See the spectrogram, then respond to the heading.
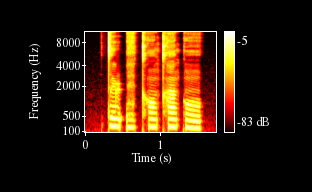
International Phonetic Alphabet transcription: t ɛ ɭ ʔ ɛ̤ kʰ ɔ̃ kʰ ã k õ

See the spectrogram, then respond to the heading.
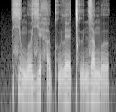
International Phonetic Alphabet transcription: sʲ ɤ˥˩ ŋʷ ɤː˧ zʲ ɛ˥˩ h a˩˥ kʷʼ ɯ˩˥ l ɛː˧ ǀʰ ɯ˩˥ n z a˥ ŋʷ ɤ˧

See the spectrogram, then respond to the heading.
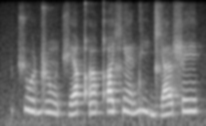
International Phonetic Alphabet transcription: t͡ʃ u˥˧ ɖ͡ʐ ũ˧˩ t͡ʃ ɛ˩˧ qʼ ũ˧ qʼ ʌ˥ ɕ ɛ̃˥˧ d i˥˧ d͡ʑ a˩˧ ʂ e˥

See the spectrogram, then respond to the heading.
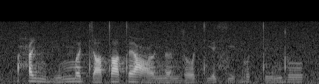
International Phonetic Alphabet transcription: ħ i˥ m b i˧˩˧ mː ə˥ tʲ ɛ˩˧ tˤ e˥ t ɛ˥ ʕ ɵ˩˧ n ə˧˩˧ n z o˩˧ tʲ ɛ˩˧ sʲ e˩˧ ɡ u˥ tː i˩˧ n d u˥

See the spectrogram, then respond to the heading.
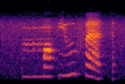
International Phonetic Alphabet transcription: mː ɑ̃ f j ɯ f æ k

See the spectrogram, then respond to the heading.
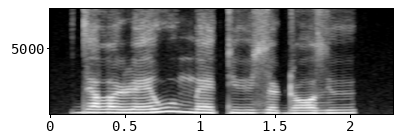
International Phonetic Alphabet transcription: d ɛ lˠ œ ɭ ɛ w u m ɛ t y z œ ɖ ɔ z ʉ

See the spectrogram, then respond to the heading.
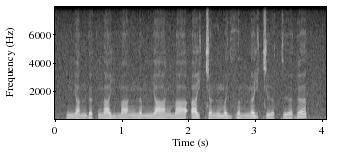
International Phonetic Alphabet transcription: ɲ a˨˩˦ n ɗ ə˨˩ k̚ n a˨˩ j m a˨˩˨ ŋ n ə˨˩˨ m ɲ aː˨˩ ŋ m aː˨˩ ʔ a˧ j c ə˨˩˦ ŋ m ə˨˩˨ j v ə˨˩ m n ə˧ j c ɨ˨˩˨ ə̯ k ɨ˨˩ ə̯ ɗ ə˦˥ k̚

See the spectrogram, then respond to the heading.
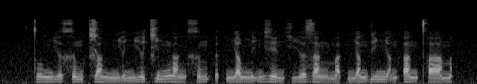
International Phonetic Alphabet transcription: t̪ o̤˨˩ ŋ i˧˩ ə̯ x ə˨˦ m t͡ɕ a̤˨˩ n ɲ i˧˩ ə̯ ɲ i˨˦ ə̯ t͡ɕ i˨˦ m ŋ a̤˨˩ ŋ x ə˧ m ʔ ə˨˩ t̚ ɲ a˧ w n ḭ˧˥ ŋ ɣ e˧˩ n x i˨˦ ə̯ z a˧˩ ŋ m a˨˩ k̚ ɲ a˧ n ɗ i˧ ɲ a̰˧˥ n ʔ a˨˦ n t̪ʰ a˧ m

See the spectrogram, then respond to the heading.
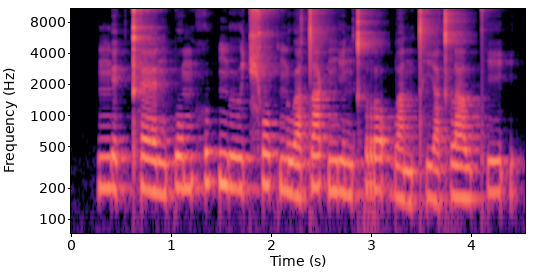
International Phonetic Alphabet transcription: ŋ e˨˩ k̚ tʰ ɛː˨˩ ŋ p o˧ m h u˥˩ k̚ ŋ ɯː˧ t͡ɕʰ o˥˩ k̚ n u˩˦ a̯ t a˥˩ k̚ ŋ i˨˩ n kʰ r ɔ˥˩ ʔ b a˩˦ n tʰ i˩˦ a̯ kʰ l a˧ w pʰ i˥˩ ʔ

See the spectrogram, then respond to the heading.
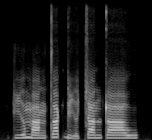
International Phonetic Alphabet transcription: k i˧˥ ə̯ m a˧ ŋ t̪ a˦˥ k̚ ɗ i˨˩˨ ə̯ c a˧ n ʈ aː˧ w

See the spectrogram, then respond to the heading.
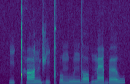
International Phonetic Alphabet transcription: i ǃʰ ɑ n d͡ʒ i ǃʰ o m u n d ɔ b m æ b ɽ œ w

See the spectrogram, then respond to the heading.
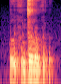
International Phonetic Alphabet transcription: l ə̰˧˨ n h ə˧ n t̪ əː˧ l ə˧ w h ə̰˧˨ n ʔ

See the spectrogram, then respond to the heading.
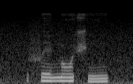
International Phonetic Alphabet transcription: f e˦ n ɔ̃˦ ʃ ĩ˧

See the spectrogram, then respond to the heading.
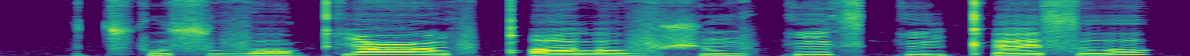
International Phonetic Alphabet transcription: t͡sʼ u s v ɔ kʼ i ʕ ɔ̃ f qʼ ɔ l ɔ v ʃ ũ v k ĩ s k ĩ kʼ ɛ s ɤ

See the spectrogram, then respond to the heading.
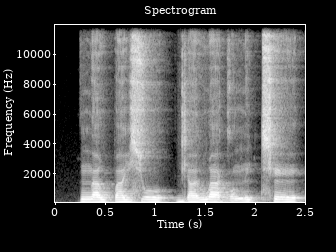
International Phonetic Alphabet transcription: n̪ a˥˧ w p a˦ j ɕ o˥˧ | ɡ j a˧ l w a˥˧ ɡ ɔ˨˩ n̪ ĩ˦ k̚ t͡ɕʰ ẽ˥˧

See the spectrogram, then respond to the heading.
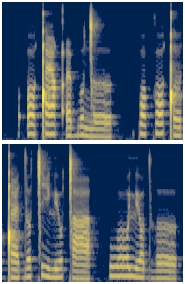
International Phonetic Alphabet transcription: ʔ ɔ˦ ǃ æ˦ qʼ i˨ b o˦˨ ŋ͡ǀ ɤ˨ | p ɔ˦ k ɔ˦ ǃ ɤ˨ ǃ æ˨ d ɤ˦ ǀ i˦˨ lʲ o˦ ǀ a˨ | w o˦ lʲ ɔ˨ dʱ ɤ˨

